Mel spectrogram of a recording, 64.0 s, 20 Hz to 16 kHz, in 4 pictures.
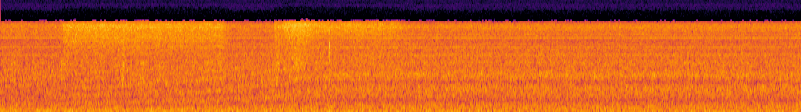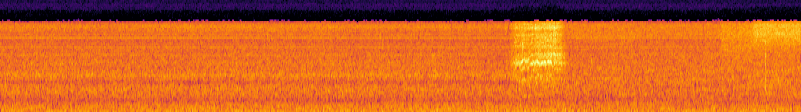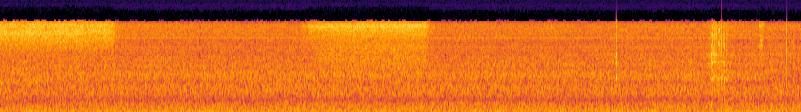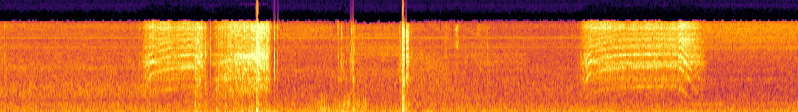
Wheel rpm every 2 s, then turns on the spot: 20, 10, 20, 20, 10, 10, 10, 10, 10, 20, 10, 10, 10, 40, 20, 20, 10, 0, 0, 0, 0, 0, 0, 20, 0, 70, 140, 10, 20, 20, 180, 10.
0-8 26-34 46-48 56-58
